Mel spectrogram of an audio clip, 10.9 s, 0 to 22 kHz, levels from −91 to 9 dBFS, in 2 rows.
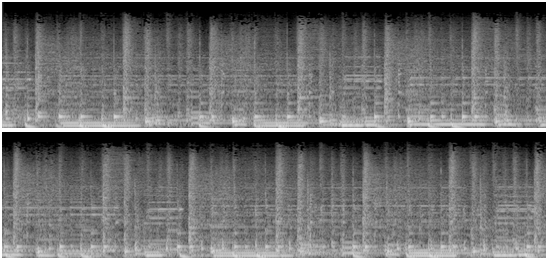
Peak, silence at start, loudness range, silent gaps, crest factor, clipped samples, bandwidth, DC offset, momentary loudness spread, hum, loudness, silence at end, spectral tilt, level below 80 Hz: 0 dBFS; 0 s; 1 LU; none; 14 dB; under 0.1%; 14 kHz; under 0.1%; 3 LU; none; -15 LUFS; 0 s; -5.5 dB/octave; -24 dBFS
